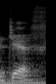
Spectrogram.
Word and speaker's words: GIF: It's pronounced GIF.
